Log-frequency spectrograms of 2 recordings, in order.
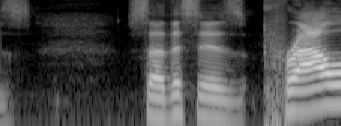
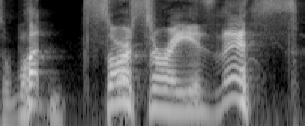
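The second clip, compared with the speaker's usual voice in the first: hammy pirate, louder; 4 semitones higher, 5 dB louder than usual. Retold or imitated. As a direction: ham up the pirate's alarm. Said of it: "the pirate goes".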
